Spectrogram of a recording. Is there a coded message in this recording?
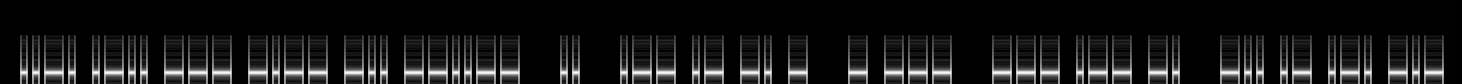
Yes: Morse code from 0.2 to 14.4 s, heard as a keyed tone, about 20 wpm, 550 Hz. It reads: FLOYD, I WANT TO OWN DARK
